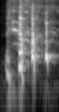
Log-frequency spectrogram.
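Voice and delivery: high-pitched burst of laughter. Real, not acted. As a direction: squeal with laughter. Laughing hard.

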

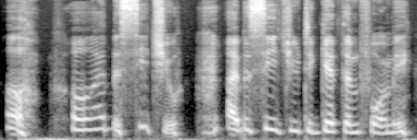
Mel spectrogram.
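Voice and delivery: high, pained begging; pained pleading cry. A narrator's reading. Cousin begs the narrator for money, pained high cry. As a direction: beg as if in pain. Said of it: "She uttered a cry as if she were in pain".

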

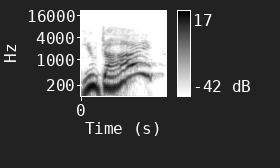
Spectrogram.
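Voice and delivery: high, rising shocked question; imitated astonished outburst; loud disbelief. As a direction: blurt the secret out loud. Retold loud blurting of a secret.

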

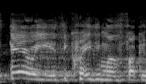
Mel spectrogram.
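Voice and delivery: high squeaky Tyson greeting; light Tyson voice, pleased; Tyson impression. Tyson praises the comedian after show, high squeaky voice. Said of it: "Mike comes up to me and says".

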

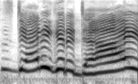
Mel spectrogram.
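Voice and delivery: put-on little girl voice. Youngest fawn asking about her dad, scared child voice. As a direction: ask like a frightened little girl.

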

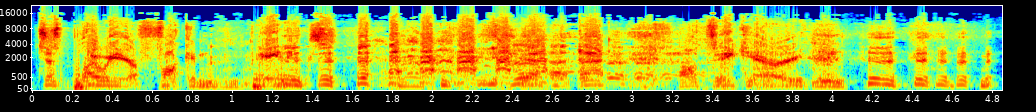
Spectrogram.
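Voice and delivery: gruff boss voice, breaking into laughter; Cheney impression, laughing. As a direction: growl it out, then crack up laughing. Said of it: "Cheney was like".

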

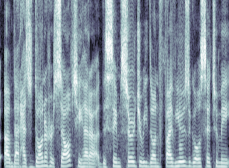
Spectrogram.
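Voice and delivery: normal talking voice

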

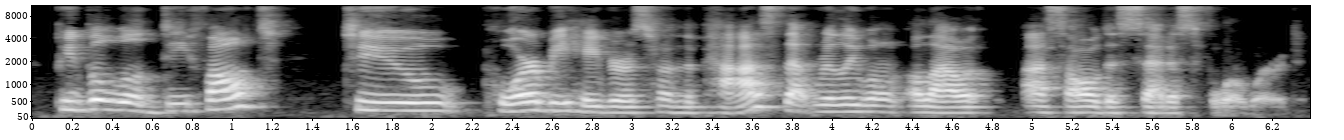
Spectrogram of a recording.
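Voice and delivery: ordinary delivery

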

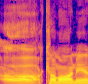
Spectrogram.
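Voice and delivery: high, loud come on, man; mock exasperation. Host reenacting the Walgreens cash-back refusal, exasperated. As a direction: whine it like a let-down customer.

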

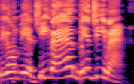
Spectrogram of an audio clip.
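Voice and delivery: vintage radio ad pitch; 1950s narrator. Retold or imitated. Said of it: "excuse my nineteen thirties impression voice".

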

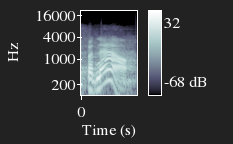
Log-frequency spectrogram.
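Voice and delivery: usual speaking voice

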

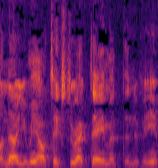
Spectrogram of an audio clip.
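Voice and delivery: ordinary talk, nothing marked

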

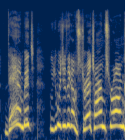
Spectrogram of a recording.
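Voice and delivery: high, teasing complaint; playful mock exasperation. Real, not acted. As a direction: rib her for putting it so far away. Friend left snacks out of reach.

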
